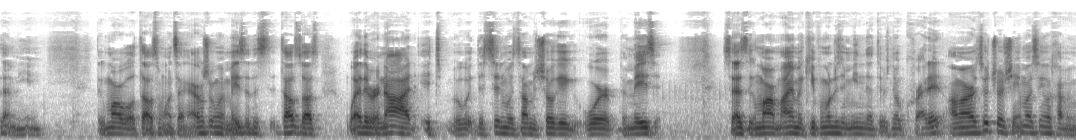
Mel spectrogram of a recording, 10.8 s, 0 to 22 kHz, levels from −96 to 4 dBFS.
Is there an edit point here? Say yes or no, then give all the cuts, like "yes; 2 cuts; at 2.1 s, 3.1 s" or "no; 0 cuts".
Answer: no; 0 cuts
